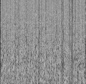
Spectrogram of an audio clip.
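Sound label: Ratchet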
